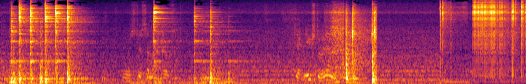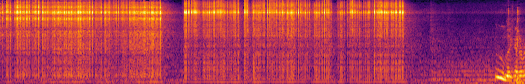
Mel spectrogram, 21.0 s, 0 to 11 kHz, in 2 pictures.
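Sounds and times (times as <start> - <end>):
welder hum: 7.5 - 19.6
crackling welding arc: 8.8 - 19.0.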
